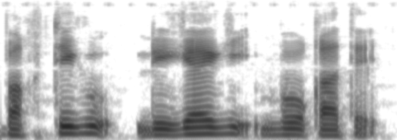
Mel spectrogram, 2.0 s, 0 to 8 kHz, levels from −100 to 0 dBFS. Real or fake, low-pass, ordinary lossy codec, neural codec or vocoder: real; none; none; none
